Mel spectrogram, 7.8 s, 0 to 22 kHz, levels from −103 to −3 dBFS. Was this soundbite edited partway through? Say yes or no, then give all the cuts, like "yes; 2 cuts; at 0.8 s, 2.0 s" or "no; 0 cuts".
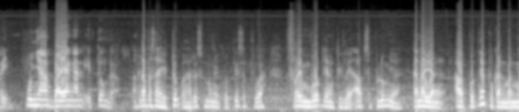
yes; 1 cut; at 2.0 s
